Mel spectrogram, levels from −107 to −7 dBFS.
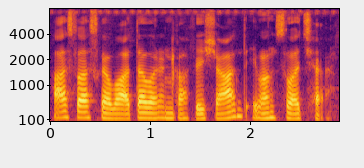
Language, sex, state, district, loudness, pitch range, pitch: Hindi, male, Jharkhand, Palamu, -18 LUFS, 125-150 Hz, 135 Hz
